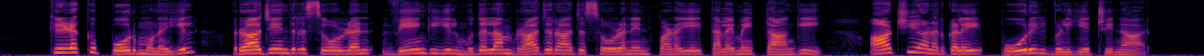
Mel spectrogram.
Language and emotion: Tamil, neutral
